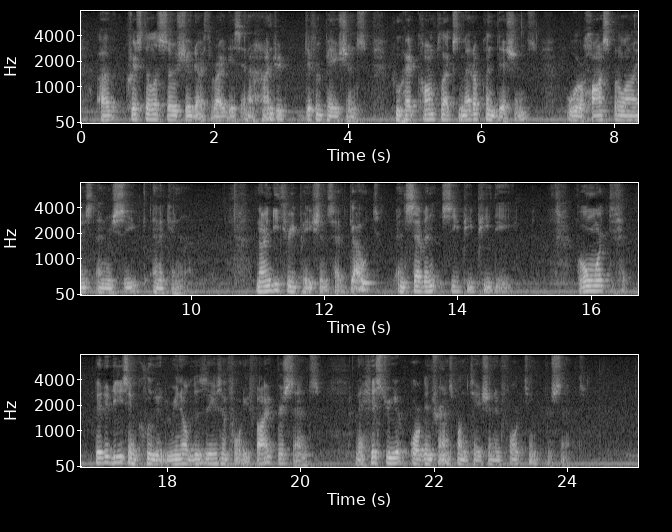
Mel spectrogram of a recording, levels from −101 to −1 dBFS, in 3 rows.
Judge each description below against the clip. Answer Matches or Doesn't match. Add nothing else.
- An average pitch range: Doesn't match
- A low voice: Matches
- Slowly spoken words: Matches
